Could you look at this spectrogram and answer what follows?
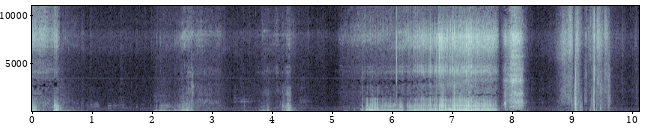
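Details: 13-year-old poodle snoring in sleep: irregular rough snorting breaths with a few louder rattling snores.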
